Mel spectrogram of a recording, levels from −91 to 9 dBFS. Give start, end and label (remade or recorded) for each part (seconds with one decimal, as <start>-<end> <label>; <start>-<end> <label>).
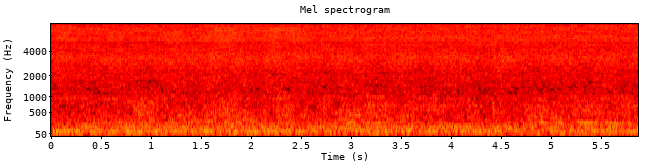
0.0-5.9 recorded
